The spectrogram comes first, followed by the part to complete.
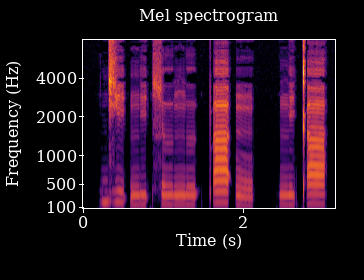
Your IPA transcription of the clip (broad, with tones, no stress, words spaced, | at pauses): d͡ʑi˦˨ʔŋi˨ʔɬɯː˨ ŋɯː˨ʔ pʼa˦ʔũ˨ | n̪i˨kʼa˦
